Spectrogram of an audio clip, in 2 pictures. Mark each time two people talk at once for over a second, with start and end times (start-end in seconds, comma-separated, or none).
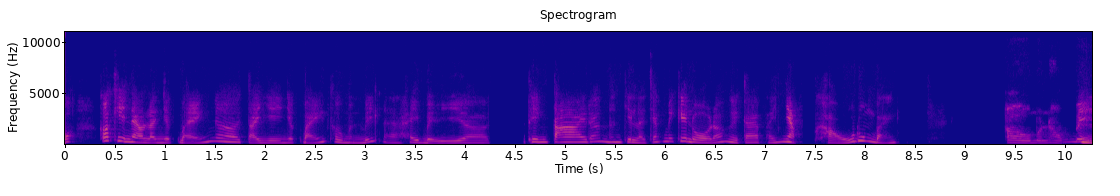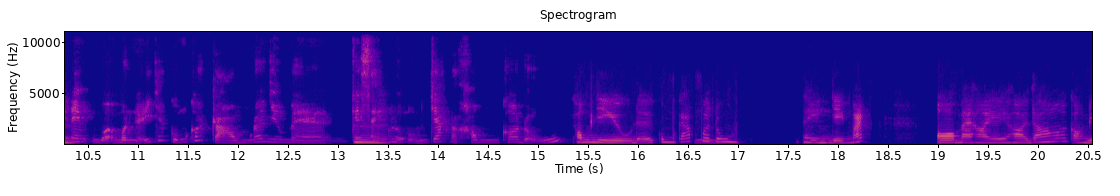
none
